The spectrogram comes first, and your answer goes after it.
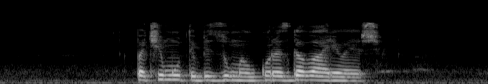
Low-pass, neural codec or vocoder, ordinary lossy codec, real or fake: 7.2 kHz; none; MP3, 32 kbps; real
